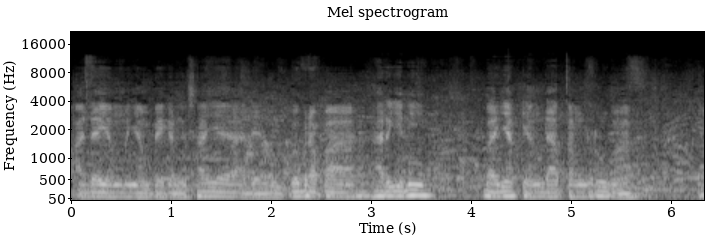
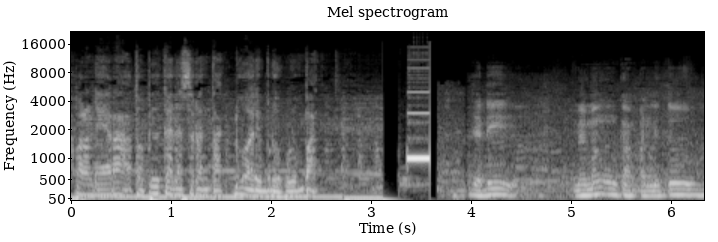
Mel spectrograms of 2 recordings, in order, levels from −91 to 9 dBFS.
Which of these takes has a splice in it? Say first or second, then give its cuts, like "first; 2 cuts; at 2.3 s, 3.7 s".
second; 1 cut; at 3.2 s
